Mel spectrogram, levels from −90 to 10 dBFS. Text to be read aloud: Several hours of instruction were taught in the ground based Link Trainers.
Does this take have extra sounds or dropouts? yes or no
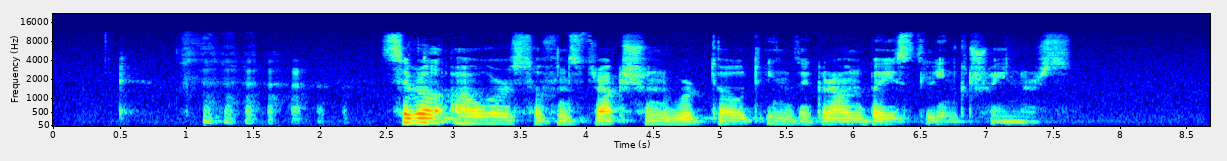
yes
